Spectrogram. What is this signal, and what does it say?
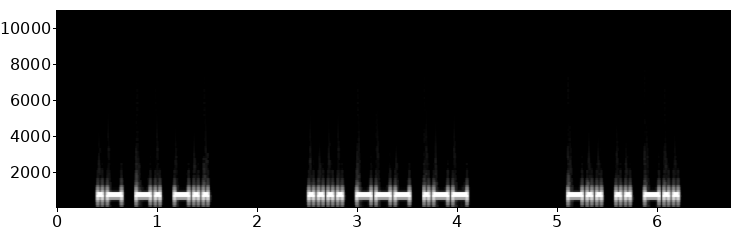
Morse code, heard as a keyed tone, about 25 wpm, 700 Hz. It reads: AND HOW DID
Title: 3x Word-Spacing - Sentences from Top 100 Words - 25wpm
